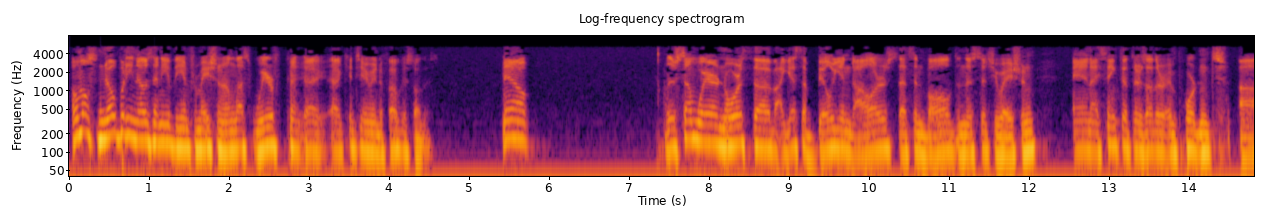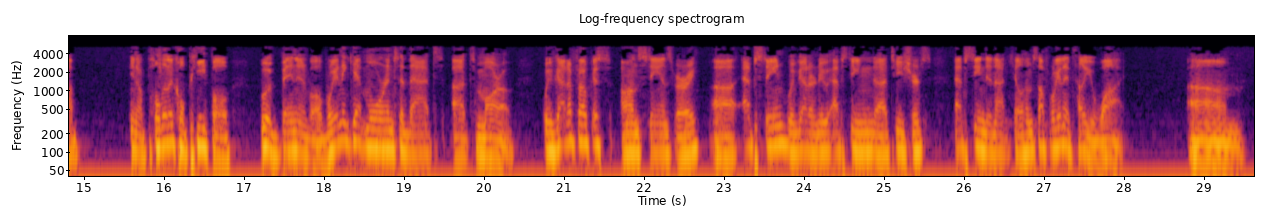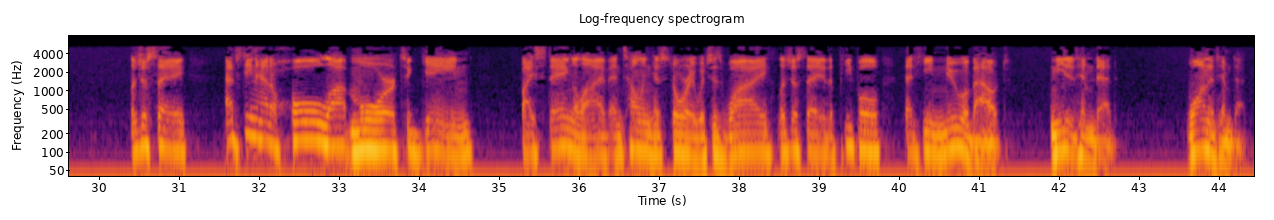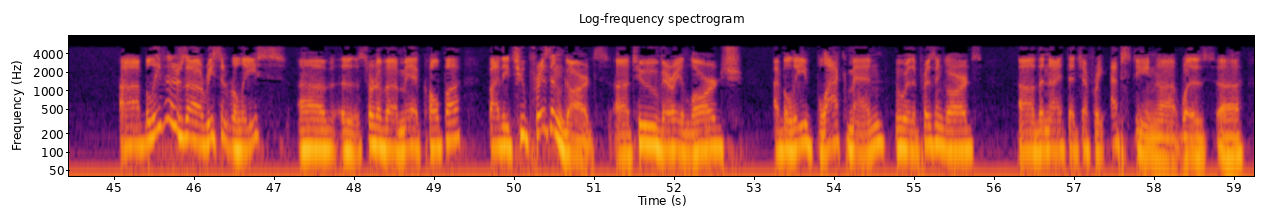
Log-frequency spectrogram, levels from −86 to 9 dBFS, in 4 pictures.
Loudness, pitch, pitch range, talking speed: -15 LUFS, 105 Hz, 95-120 Hz, 160 wpm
